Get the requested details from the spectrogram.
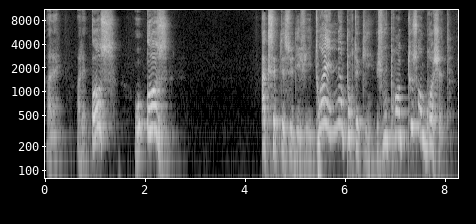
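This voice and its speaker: A man's voice: sits high, wildly swooping pitch, moderate pace, a little mellow. Combative fifty-year-old man ranting. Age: 50s. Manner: insulting, mocking, combative. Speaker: YouTuber answering a critic. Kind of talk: heated rant.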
